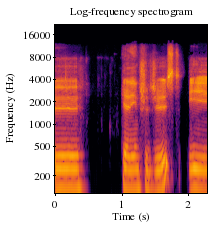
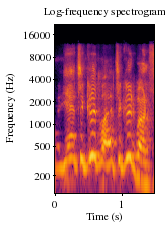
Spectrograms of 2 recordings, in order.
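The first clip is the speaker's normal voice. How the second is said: higher bubbly agreement; high tiefling voice, amused; cheerful tiefling; 13 semitones higher, faster than usual. Acted. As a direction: chirp it back, pleased with herself. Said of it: "She's like".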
